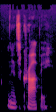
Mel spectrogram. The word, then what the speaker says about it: crappie: Crappie? Crappie. – But it's spelled with an A. – It's crappie.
